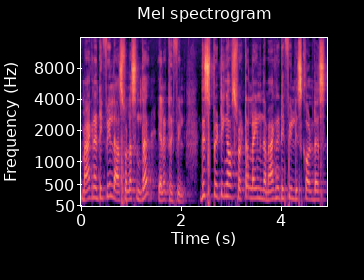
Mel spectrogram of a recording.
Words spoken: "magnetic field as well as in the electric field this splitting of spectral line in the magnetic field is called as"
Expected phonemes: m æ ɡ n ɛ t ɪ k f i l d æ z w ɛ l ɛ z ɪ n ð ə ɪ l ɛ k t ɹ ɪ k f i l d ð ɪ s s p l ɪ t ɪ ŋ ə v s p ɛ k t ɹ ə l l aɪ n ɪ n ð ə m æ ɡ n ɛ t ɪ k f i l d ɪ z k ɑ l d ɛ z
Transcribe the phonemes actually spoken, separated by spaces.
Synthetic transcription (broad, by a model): m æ ɡ n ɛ t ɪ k f i l d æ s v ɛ l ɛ s ɪ n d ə ɪ l ɛ k t ɹ ɪ k f i l d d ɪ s s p ɪ t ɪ ŋ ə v s p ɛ k t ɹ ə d l aɪ n ɪ n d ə m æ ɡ n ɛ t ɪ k f i l d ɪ s k ɑ l d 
